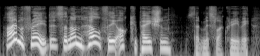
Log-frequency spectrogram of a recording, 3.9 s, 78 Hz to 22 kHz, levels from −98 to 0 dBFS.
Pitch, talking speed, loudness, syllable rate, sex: 175 Hz, 185 wpm, -18 LUFS, 5.7 syllables/s, male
